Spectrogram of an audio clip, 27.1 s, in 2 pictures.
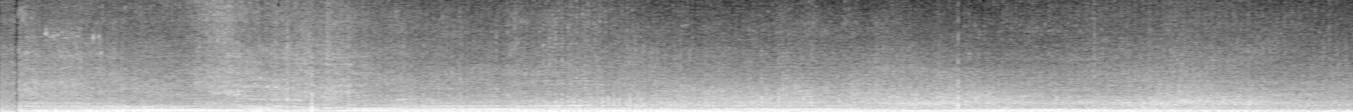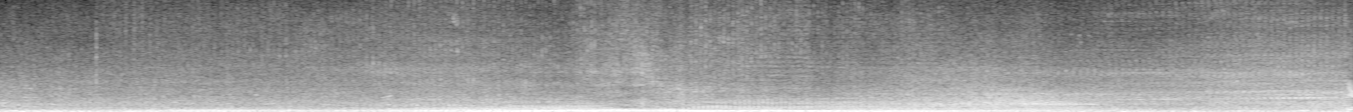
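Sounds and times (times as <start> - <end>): classic car engines driving past: 0.0 - 27.0.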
